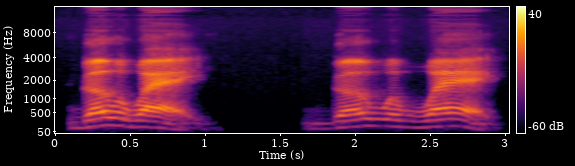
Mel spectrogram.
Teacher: So we can add here wah sound. So we can say it go away, go away. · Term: intrusion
